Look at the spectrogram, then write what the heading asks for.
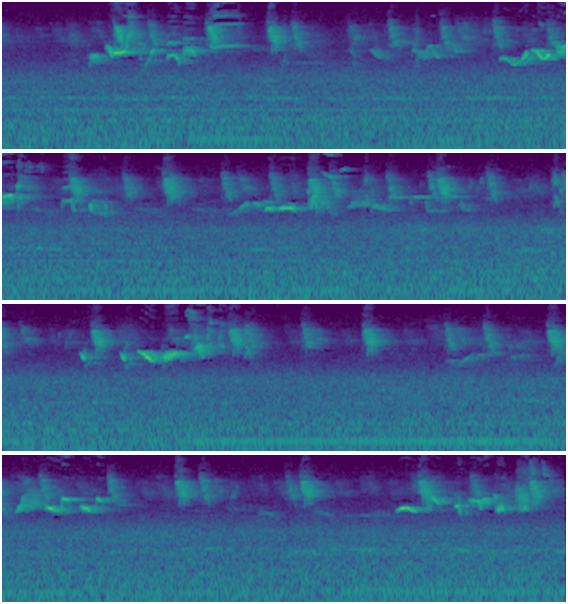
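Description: Songbirds calling: a steady run of sharp, high chirps about twice a second, with a lower warbling phrase breaking in every few seconds.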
